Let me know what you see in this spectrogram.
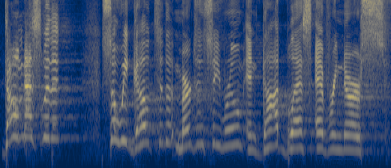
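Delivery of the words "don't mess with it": put-on much higher, louder frantic child's yell; panicked yelling. Boy with broken arm begging, frantic high yell. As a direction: yell it like a terrified hurt kid. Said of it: "he's freaking out".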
